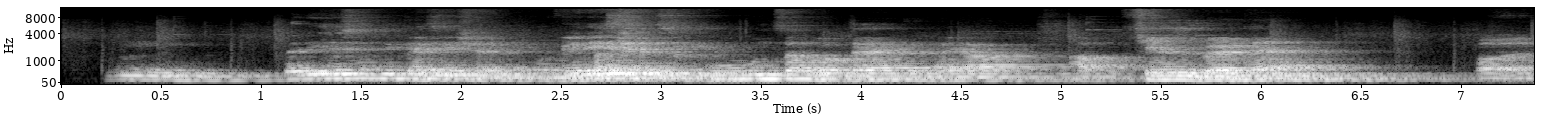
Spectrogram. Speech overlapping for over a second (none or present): present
